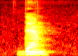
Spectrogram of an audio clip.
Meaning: 1. fallow deer 2. deer 3. buck 4. buckskin, doeskin; suede
- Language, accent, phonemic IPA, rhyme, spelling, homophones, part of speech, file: French, France, /dɛ̃/, -ɛ̃, daim, daims, noun, LL-Q150 (fra)-daim.wav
